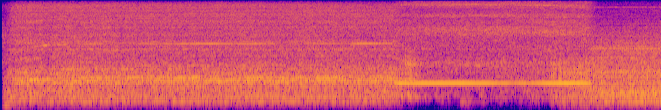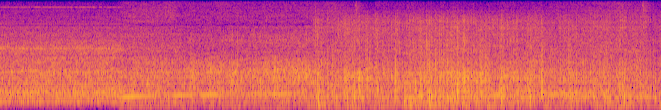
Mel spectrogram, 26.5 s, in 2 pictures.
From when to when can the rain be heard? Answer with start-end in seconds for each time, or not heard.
11.2-26.4.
